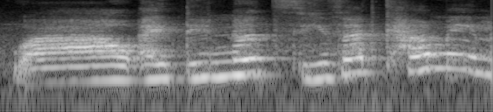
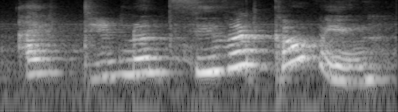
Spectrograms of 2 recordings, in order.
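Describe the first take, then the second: First: Mock amazement. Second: Mock stunned amazement. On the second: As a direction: say it again, more amazed. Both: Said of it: "you'll just be like".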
